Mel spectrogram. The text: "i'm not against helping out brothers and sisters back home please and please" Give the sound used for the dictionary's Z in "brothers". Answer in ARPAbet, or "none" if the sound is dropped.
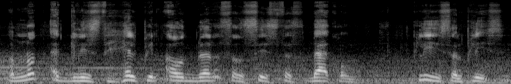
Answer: S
